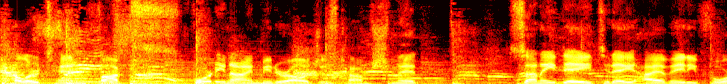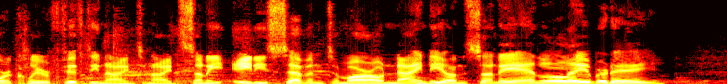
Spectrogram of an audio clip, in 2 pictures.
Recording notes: live at Scramblers Diner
